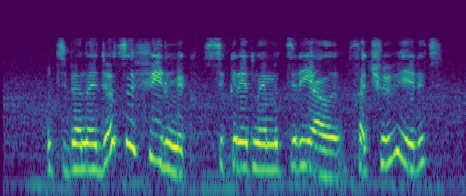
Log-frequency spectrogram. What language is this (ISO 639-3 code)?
rus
